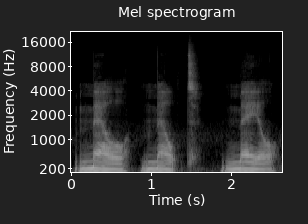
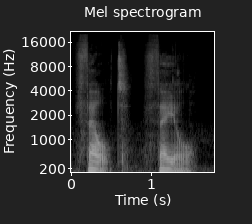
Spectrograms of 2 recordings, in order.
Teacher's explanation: the dark L, along with having the tip of the tongue touching the top of the mouth, just like in the light L, the other L, the back of the tongue is raised as well. It's not touching, but it's higher and it's closing off the space in the back of the mouth.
